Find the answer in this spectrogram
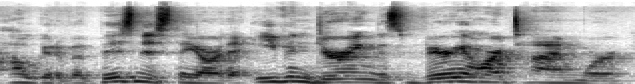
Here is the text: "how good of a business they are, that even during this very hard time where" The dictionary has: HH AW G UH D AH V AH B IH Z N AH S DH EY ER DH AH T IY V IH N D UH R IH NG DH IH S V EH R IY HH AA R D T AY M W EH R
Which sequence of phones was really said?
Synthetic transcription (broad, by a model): HH AW G UH D AH V AH B IH Z N AH S DH EY ER DH AH T IY V IH N D UH R IH NG DH IH S V EH R IY HH AA R D T AY M W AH R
